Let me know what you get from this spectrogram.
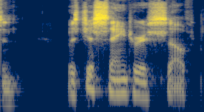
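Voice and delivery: ordinary delivery, nothing marked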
